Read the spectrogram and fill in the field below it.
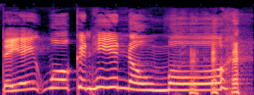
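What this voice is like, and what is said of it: New Yorker accent impression. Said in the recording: “This is an impression of a New Yorker at a funeral.”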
